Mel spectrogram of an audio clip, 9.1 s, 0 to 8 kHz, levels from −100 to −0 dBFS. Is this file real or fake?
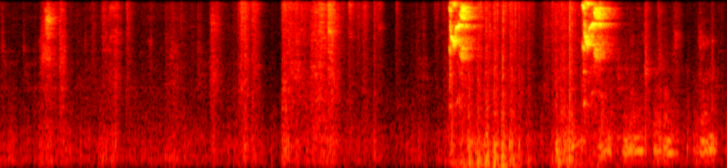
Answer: real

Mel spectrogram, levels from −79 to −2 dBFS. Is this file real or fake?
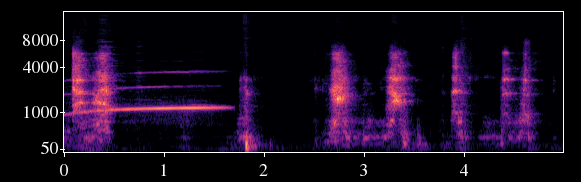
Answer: fake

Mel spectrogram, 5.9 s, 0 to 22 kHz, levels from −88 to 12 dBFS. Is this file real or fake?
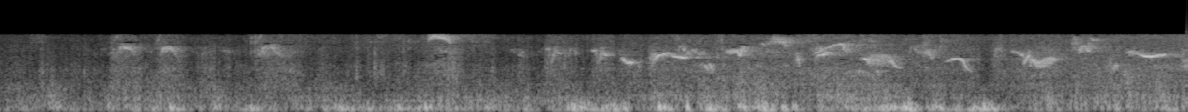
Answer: real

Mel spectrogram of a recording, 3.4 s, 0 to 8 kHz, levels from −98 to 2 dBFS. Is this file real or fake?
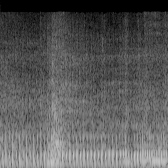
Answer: real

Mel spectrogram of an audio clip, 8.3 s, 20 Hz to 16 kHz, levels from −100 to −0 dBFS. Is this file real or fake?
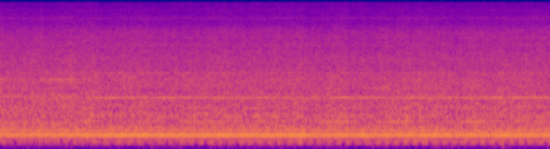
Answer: fake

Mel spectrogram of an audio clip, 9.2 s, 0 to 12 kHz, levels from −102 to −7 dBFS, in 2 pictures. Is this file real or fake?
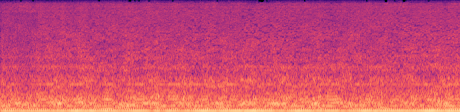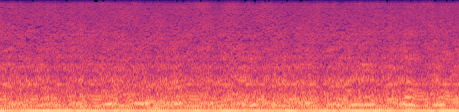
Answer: fake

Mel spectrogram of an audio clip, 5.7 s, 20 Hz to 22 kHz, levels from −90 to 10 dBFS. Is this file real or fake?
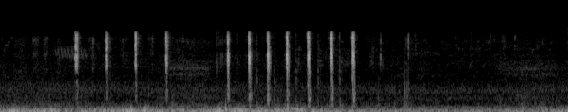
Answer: real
